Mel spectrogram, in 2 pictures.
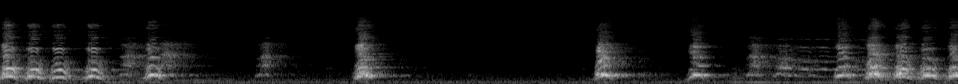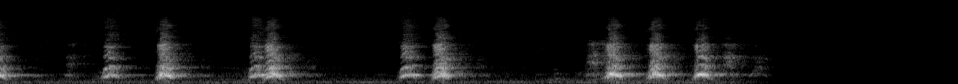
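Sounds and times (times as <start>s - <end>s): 
several dogs barking: 0.0s - 4.2s, 5.9s - 12.9s, 13.6s - 14.6s, 15.3s - 17.4s.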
